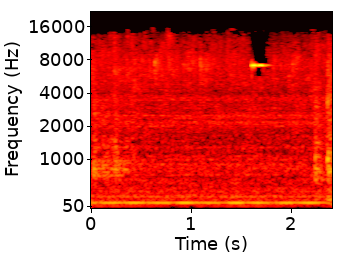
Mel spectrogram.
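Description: Room tone in a small office: a steady low hum with a faint short clatter at the very start.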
